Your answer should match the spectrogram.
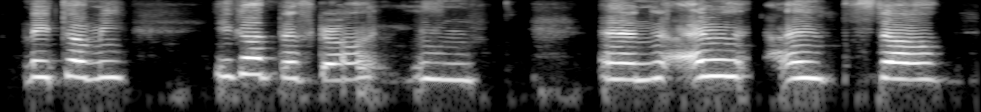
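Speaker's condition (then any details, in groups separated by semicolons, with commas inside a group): Cerebral palsy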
